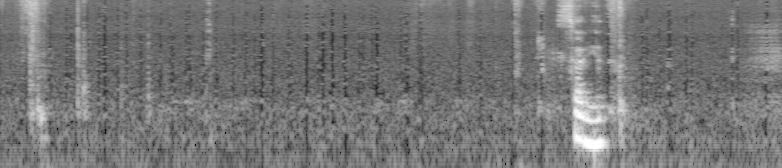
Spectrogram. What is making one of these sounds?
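Playing cards slide and tap softly on a cloth surface.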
